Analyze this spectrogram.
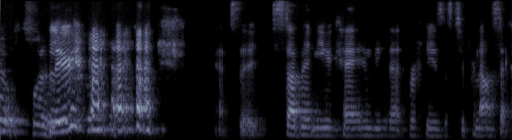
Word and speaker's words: Slough: Slough. That's the stubborn UK in me that refuses to pronounce that correctly.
